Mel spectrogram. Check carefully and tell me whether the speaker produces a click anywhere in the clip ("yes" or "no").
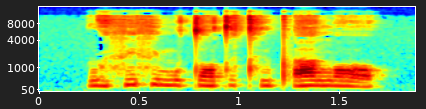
no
